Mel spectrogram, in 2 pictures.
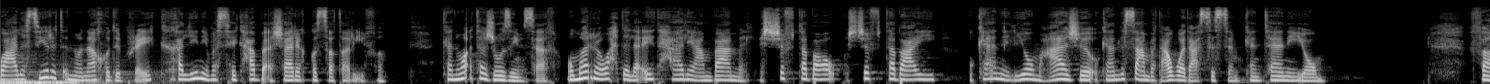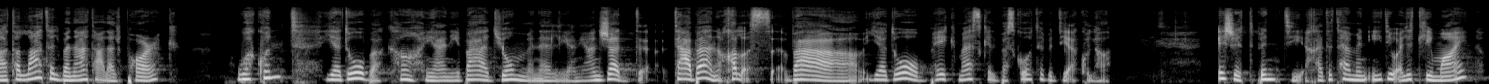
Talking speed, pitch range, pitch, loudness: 145 wpm, 190-240 Hz, 215 Hz, -17 LUFS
